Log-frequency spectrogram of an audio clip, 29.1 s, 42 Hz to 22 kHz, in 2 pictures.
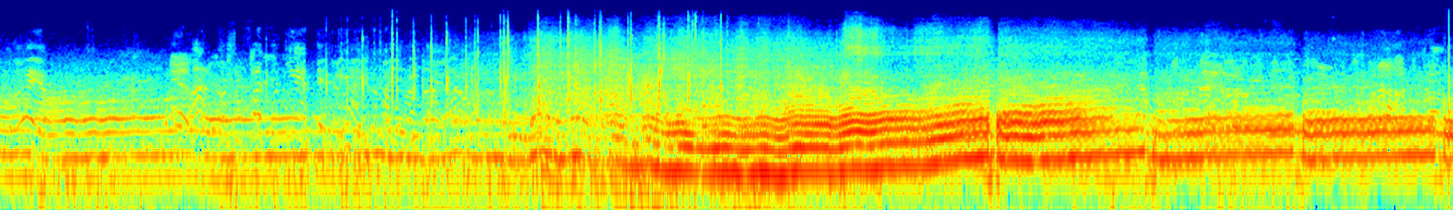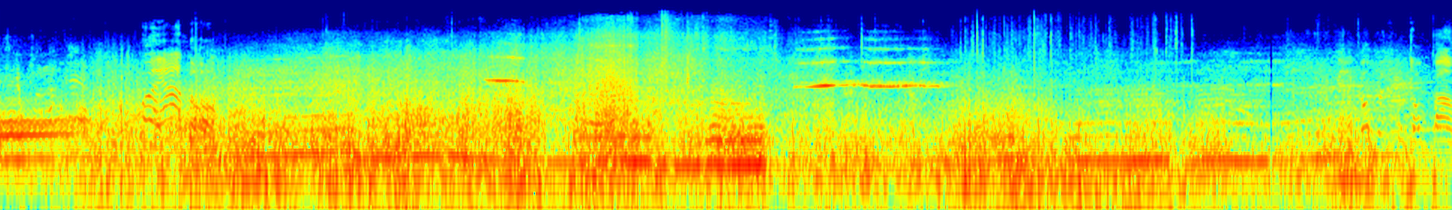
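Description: Rally car engines at racing revs as cars pass on a stage: the engine note dips and climbs through the gear changes and is loudest about 6 to 11 seconds in.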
